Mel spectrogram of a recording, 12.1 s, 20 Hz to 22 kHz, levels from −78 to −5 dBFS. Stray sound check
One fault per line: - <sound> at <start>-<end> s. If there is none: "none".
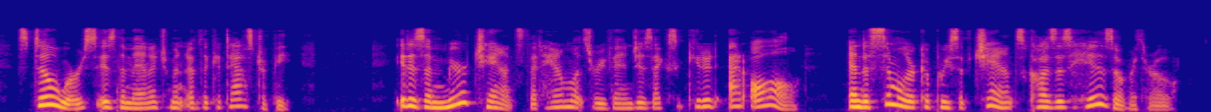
none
